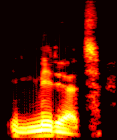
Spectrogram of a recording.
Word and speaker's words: immediate: Geralmente adjetivos e substantivos terminados em ATE, no caso aqui temos um adjetivo, geralmente o ATE tem som de ut. Immediate, como chocolate, que é um substantivo, passionate, que é um adjetivo.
